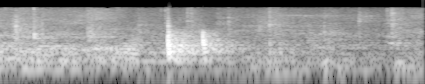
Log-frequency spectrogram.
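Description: Ping pong balls being handled and set down on a plastic tray, with two sharp clicks close together a little under a second in.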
